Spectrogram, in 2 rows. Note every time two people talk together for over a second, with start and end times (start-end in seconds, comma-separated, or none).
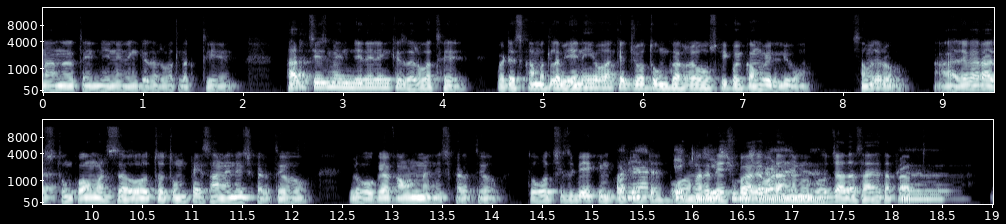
15.2-17.2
